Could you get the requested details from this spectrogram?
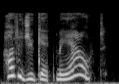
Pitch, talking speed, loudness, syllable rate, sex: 300 Hz, 300 wpm, -17 LUFS, 6.4 syllables/s, female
